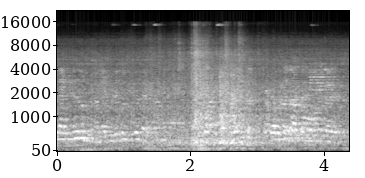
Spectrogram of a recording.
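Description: People talking, with the words unclear.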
